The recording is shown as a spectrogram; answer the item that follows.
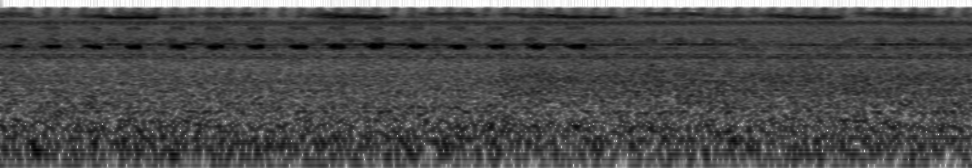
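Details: Autumn cricket chorus in woodland near a stream: a run of rapid shrill pulses in the first half, then only steady high insect buzzing, all over dense rushing water noise.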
